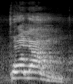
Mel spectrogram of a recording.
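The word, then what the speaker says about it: column: এল ইউ এম এল ইউ এন এন এন কলাম কলাম মূলত কলামুন হওয়ার কথা ছিল কলামুন না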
